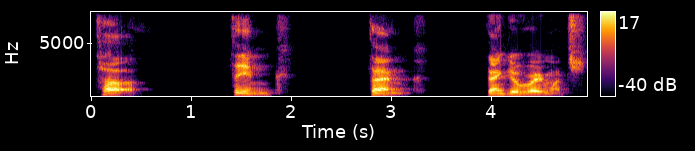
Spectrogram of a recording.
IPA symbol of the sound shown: θ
